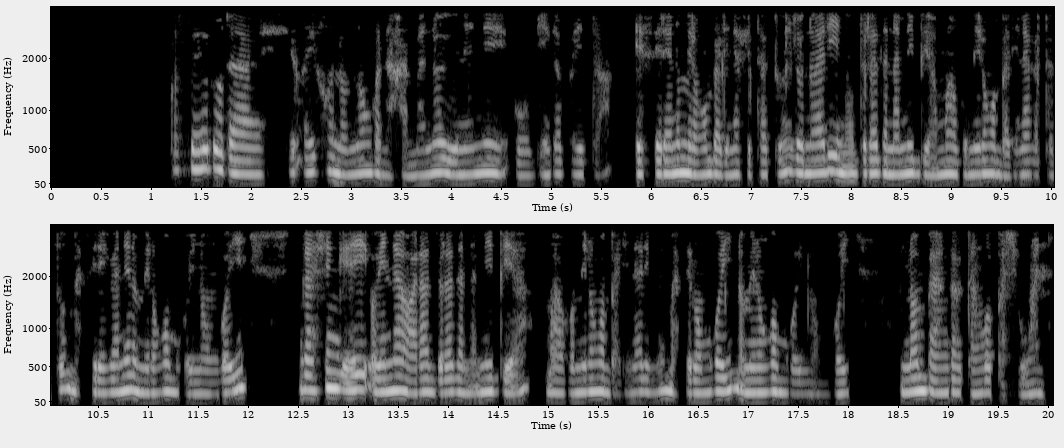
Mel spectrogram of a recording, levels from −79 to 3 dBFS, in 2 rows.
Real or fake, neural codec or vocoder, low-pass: real; none; 3.6 kHz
